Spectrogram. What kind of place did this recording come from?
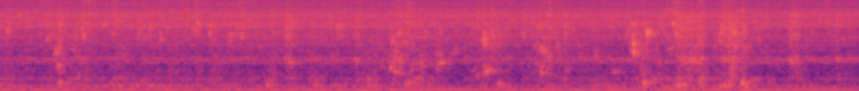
kitchen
